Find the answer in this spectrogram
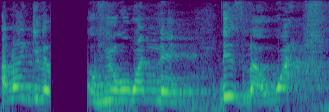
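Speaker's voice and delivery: high-pitched, furious, angry shouting. In a drama scene, confronting a man over his wife: shouting. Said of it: "I'm shouting on you".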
